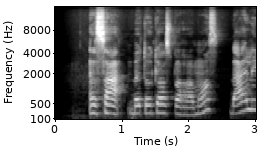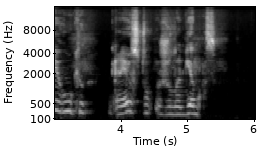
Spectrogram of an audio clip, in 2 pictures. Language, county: Lithuanian, Vilnius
